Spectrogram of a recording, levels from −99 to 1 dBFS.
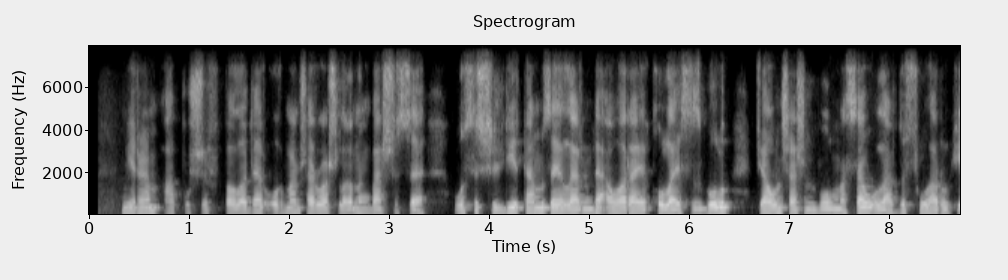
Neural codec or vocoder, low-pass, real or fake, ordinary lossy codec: autoencoder, 48 kHz, 128 numbers a frame, DAC-VAE, trained on Japanese speech; 7.2 kHz; fake; Opus, 32 kbps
